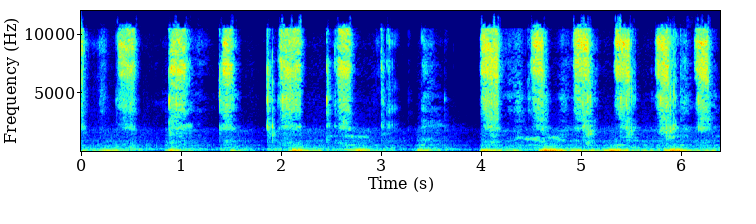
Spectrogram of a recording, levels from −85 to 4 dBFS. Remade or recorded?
recorded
